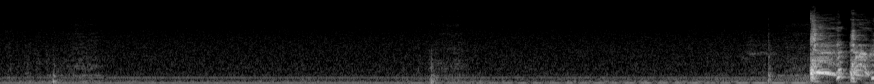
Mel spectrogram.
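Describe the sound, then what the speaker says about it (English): A steady low hum fills a quiet room, broken by a couple of faint isolated coughs before a harsh, loud burst of choking coughs near the end. "I don't know why today I have this funky choking cough"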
